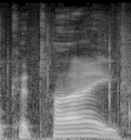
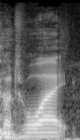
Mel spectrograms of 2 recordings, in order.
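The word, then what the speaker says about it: Catuaí: Oh, yes, this is a natural yellow Katai. No, not Catuai. Bourbon. Yeah. Catuai. Catuai. Yeah. All the letters are pronounced.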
